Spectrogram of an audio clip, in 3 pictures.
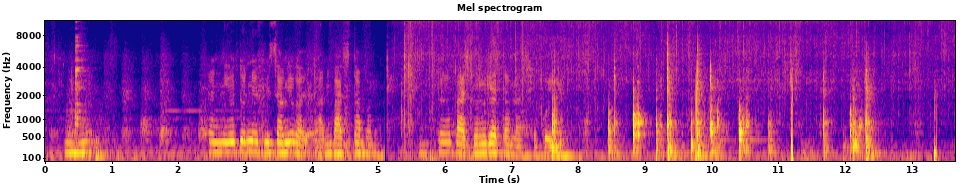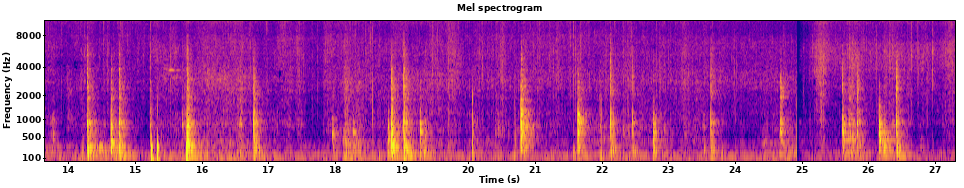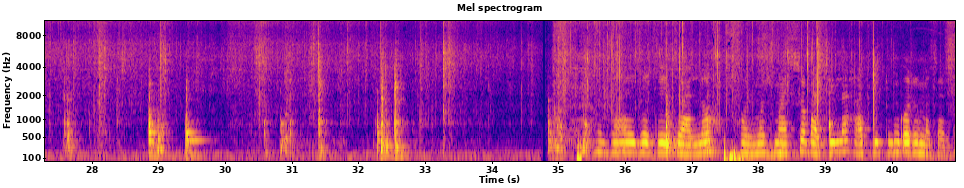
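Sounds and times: spatula scraping pan: 1.4s - 33.5s, 34.8s - 39.8s
faint sizzle: 4.7s - 40.9s.

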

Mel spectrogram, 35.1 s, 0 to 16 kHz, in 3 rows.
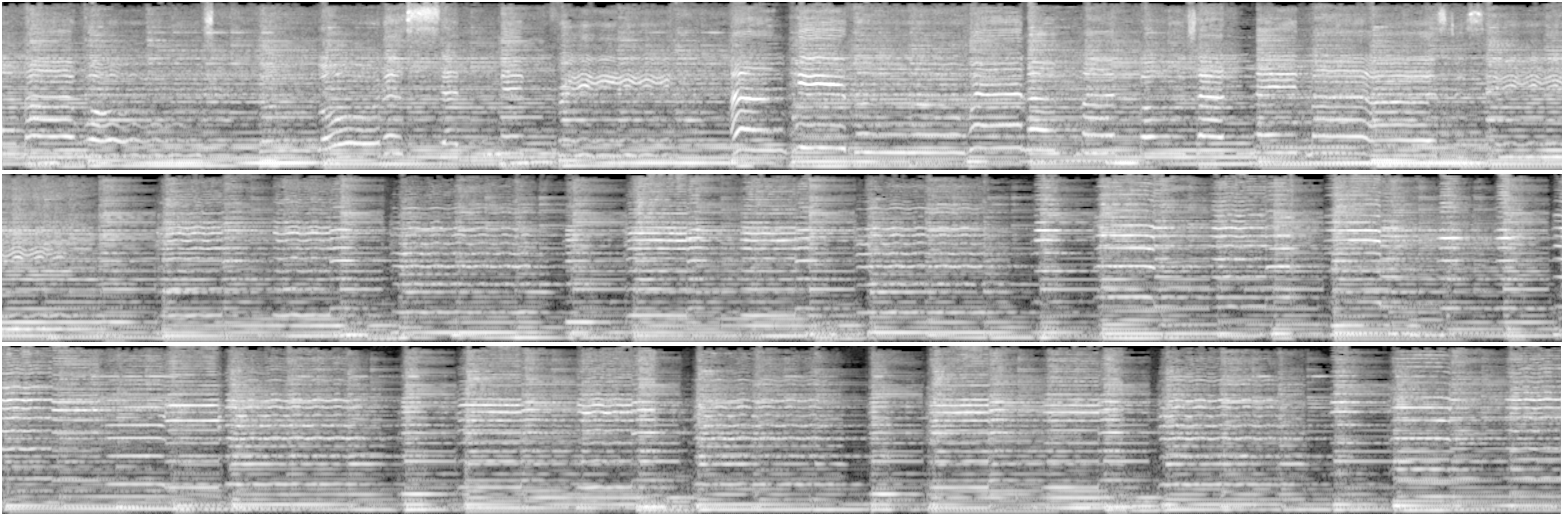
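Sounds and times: instrumental rock with fiddle: 0.0s - 35.0s.

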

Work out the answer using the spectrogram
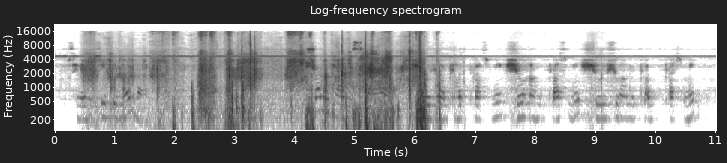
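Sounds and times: faint steady high tone: 0.0s - 11.0s
person speaking in interview: 0.4s - 2.0s, 4.2s - 6.8s.

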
